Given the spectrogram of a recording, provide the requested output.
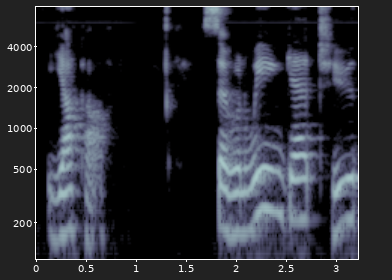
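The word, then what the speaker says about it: יעקב: It was actually Jacob, or as the Hebrews pronounced it originally, Yaakov.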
